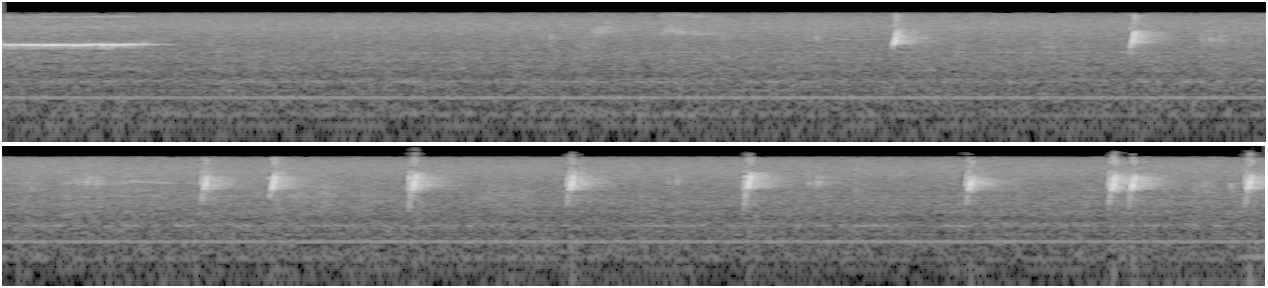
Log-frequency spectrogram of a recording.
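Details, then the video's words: Long-tailed paradise whydah chattering song: a brief whistle at the start, then sharp high clicking chips repeated roughly every half second to a second, over constant background hiss and low hum. "Long-Tailed Paradise Whydah (Vidua Paradisaea)"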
